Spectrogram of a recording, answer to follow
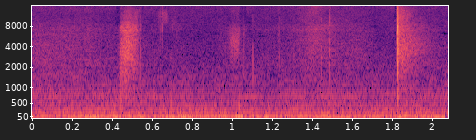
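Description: Small handling noises of bead jewellery being handled by hand: a soft rustle about half a second in and a sharp little click near the end, over a faint low hum.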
